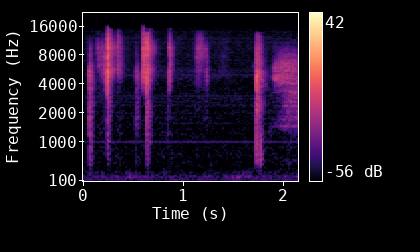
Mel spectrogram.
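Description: A few faint, irregular clicks of hard plastic trading-card holders being handled and set down on a table.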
